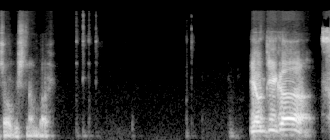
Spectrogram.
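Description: Speech only: a man's voice for under a second, then about two seconds of dead silence, then another, higher-pitched voice.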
